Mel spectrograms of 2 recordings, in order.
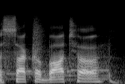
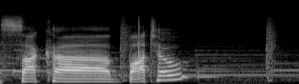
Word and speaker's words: Sakabato: modern ja and the sakobata or did i pronounce it crack nope i did not it's the saka bato yup sakabato and the new gadaron cap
